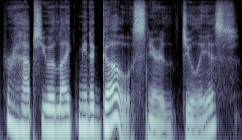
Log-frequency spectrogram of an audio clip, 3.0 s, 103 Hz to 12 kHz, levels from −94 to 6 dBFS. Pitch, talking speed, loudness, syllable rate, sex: 135 Hz, 180 wpm, -18 LUFS, 4.3 syllables/s, male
